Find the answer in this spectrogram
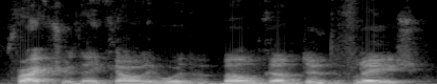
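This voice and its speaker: A man's voice carries audible room echo. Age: 80s+. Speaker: family elder telling life story. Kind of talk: casual family interview. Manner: halting, many fillers.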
